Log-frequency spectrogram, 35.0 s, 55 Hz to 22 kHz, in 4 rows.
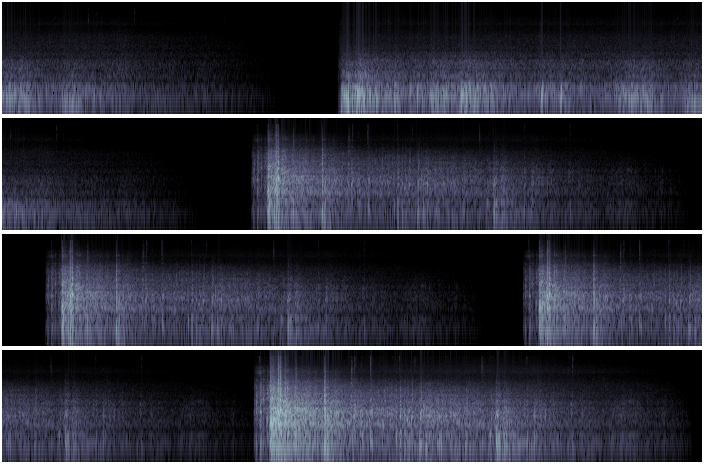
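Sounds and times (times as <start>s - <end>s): thunder cracking and rumbling: 0.0s - 2.0s, 4.2s - 9.7s, 11.9s - 16.6s, 18.1s - 22.8s, 24.0s - 28.7s, 29.4s - 34.6s.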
